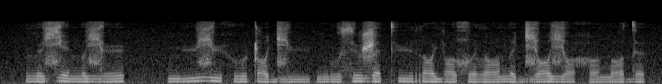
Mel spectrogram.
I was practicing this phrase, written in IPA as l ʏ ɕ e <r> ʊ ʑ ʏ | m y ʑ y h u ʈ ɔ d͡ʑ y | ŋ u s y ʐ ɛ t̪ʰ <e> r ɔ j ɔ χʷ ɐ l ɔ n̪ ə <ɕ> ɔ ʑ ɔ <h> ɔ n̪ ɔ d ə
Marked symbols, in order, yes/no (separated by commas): no, no, no, yes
